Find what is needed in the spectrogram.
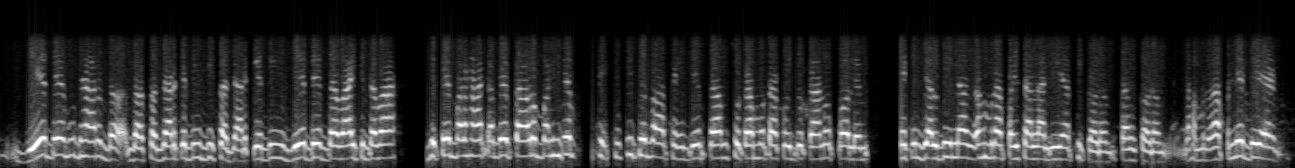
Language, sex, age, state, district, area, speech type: Maithili, female, 60+, Bihar, Muzaffarpur, rural, conversation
